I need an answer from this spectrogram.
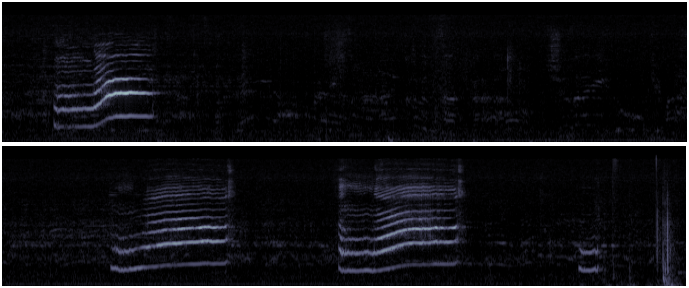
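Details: Pet cat giving three long, plaintive meows that rise and bend downward, separated by several seconds of quiet room noise with a faint hum, ending with a short squeak and a click.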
